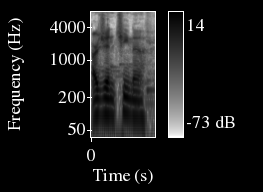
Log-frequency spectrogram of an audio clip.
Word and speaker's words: Argentina: Brazil we would say Argentina a TI makes a CH sound um a group of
